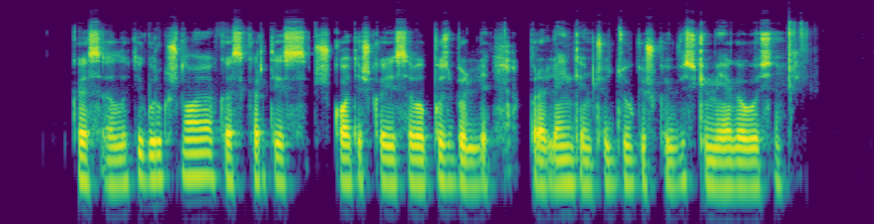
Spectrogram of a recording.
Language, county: Lithuanian, Vilnius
